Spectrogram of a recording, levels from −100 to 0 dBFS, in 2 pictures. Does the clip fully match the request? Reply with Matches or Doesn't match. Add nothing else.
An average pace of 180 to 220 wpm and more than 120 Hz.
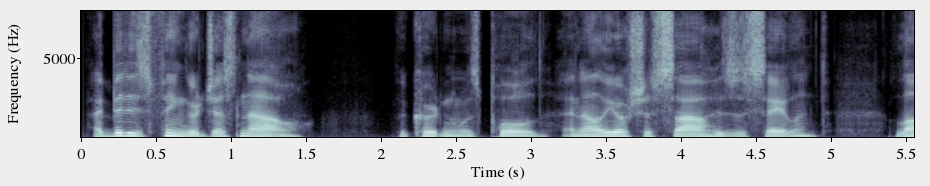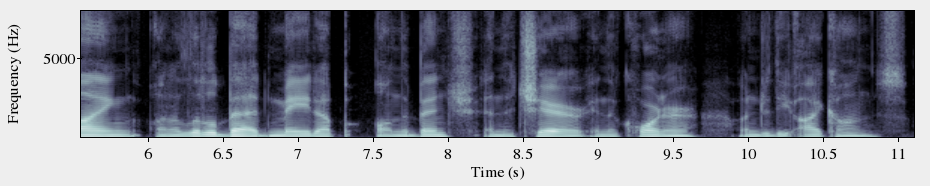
Doesn't match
